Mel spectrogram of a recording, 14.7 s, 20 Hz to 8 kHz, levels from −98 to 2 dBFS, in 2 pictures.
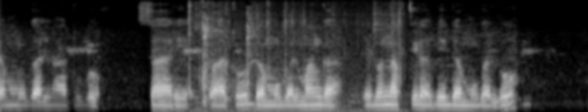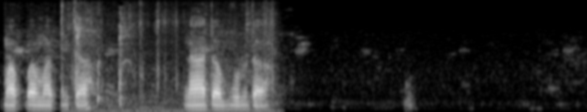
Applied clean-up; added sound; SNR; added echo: none; Chewing, mastication / Cough; 15 dB; none.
